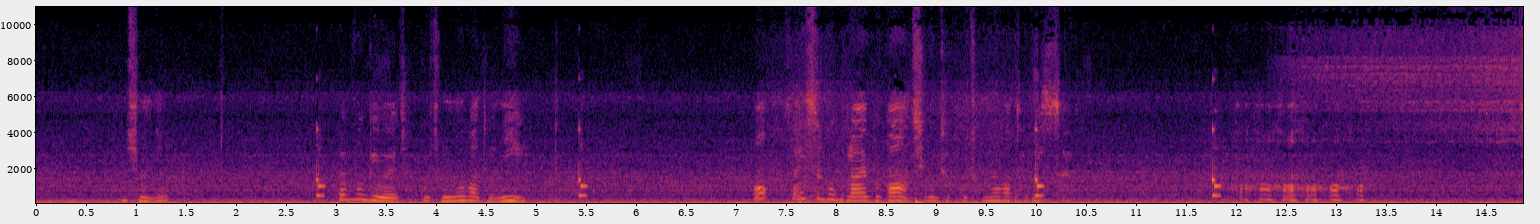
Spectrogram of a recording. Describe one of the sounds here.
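A young woman speaks calmly and softly close to a microphone.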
